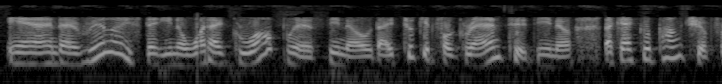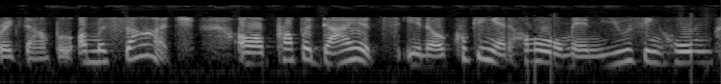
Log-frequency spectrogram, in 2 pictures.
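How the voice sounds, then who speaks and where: A woman's voice: mid-range voice, slightly rough, dry recording. A woman physician from Singapore answering interview questions, explaining at length with many fillers and restarts. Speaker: physician guest. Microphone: telephone. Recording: tinny phone line.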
